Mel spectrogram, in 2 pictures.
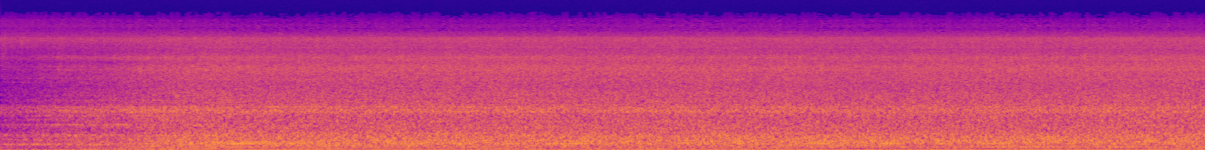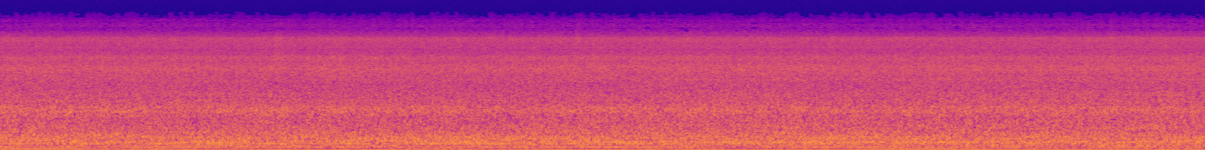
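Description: A large motor-driven machine spins up over the first couple of seconds and then runs steadily and loudly, with a deep hum under a broad mechanical noise.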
